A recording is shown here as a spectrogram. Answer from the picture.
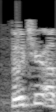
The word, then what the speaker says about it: Boucher: how do you say his name? – I think it's Boucher. Okay. – Boucher, Boucher, one of them. – Boucher, that's it.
